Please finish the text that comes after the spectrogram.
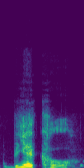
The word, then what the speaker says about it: vehicle: I said to her, yes, unfortunately, some people will pronounce it as vehicle or vehicle, but it's pronounced vehicle.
